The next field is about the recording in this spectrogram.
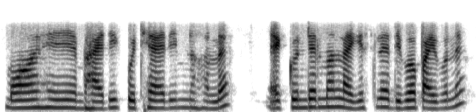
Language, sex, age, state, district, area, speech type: Assamese, female, 30-45, Assam, Dhemaji, rural, conversation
